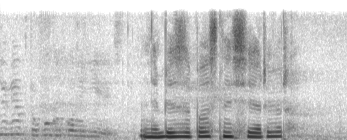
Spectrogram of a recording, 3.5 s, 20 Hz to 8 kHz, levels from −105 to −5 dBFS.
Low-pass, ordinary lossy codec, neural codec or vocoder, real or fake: 7.2 kHz; none; none; real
